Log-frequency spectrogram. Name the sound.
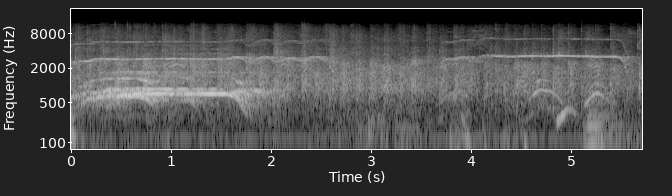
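audience applauding and cheering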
